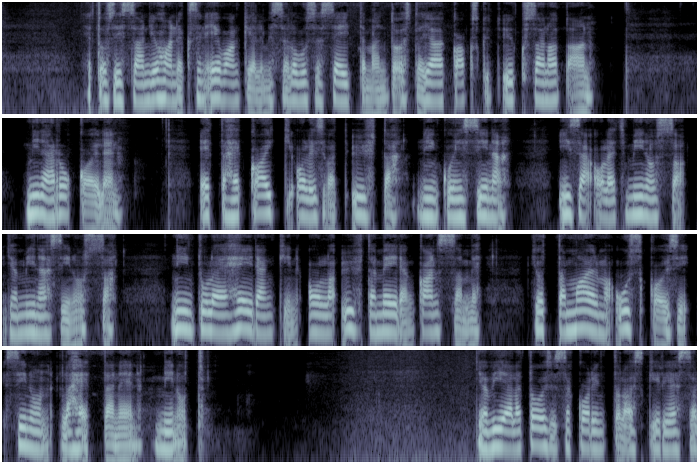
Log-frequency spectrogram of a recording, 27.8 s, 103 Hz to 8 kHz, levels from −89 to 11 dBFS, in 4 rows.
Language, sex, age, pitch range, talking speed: Finnish, female, 20-39, 165-190 Hz, 90 wpm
